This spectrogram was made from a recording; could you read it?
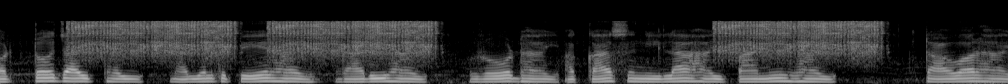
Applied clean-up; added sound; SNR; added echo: none; Ratchet, pawl / Percussion; 4 dB; none.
